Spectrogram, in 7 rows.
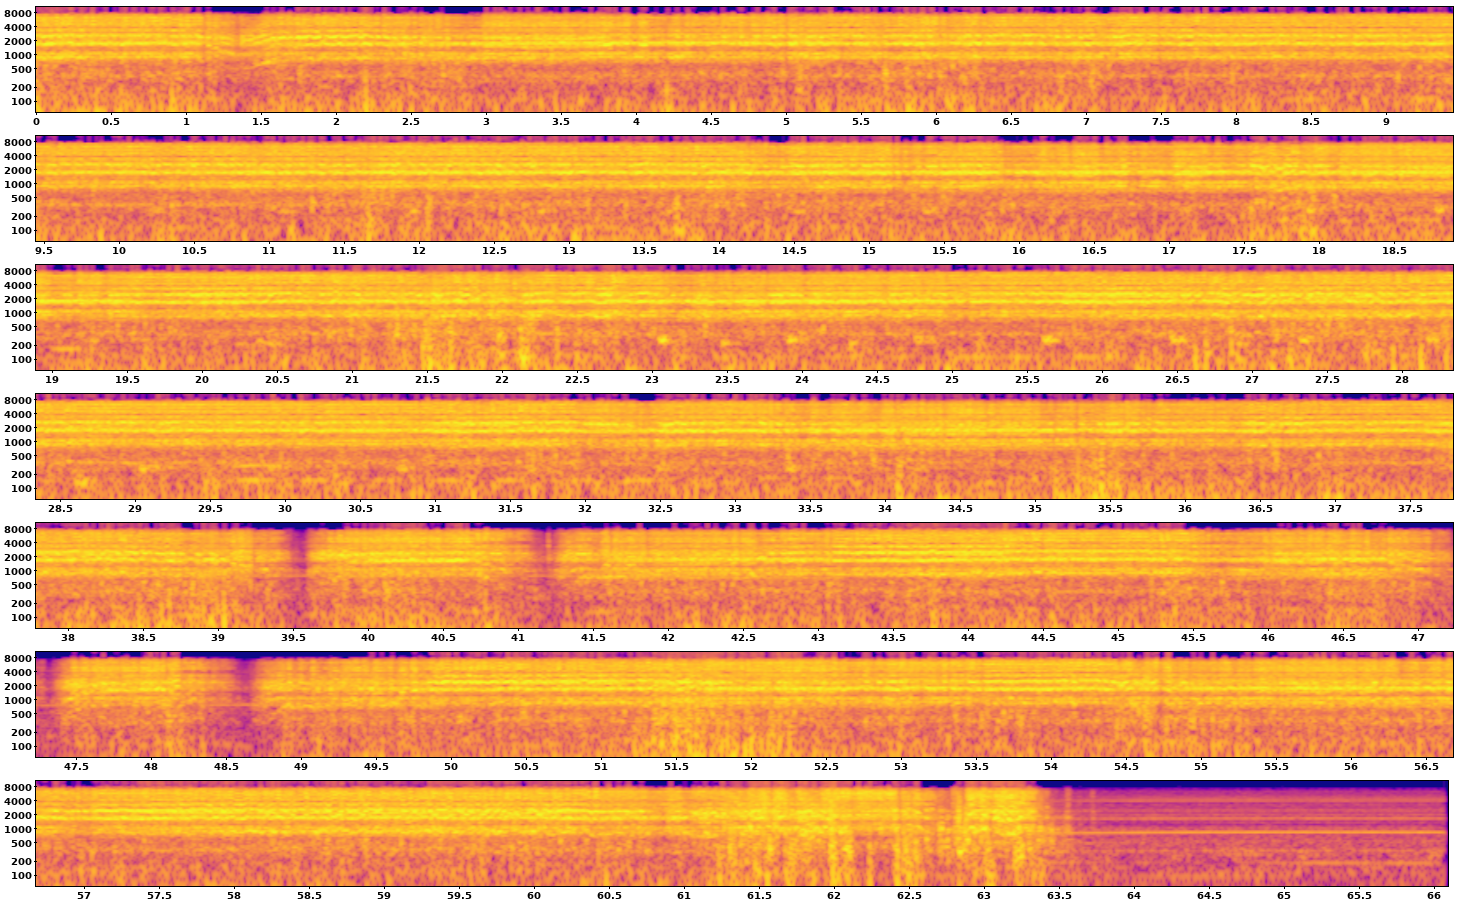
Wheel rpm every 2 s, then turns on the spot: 190, 210, 230, 240, 240, 230, 230, 230, 220, 220, 230, 230, 230, 210, 230, 220, 220, 220, 220, 170, 140, 210, 220, 160, 140, 210, 220, 220, 220, 210, 200, 160, 0.
none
